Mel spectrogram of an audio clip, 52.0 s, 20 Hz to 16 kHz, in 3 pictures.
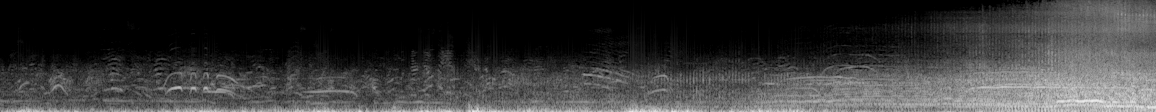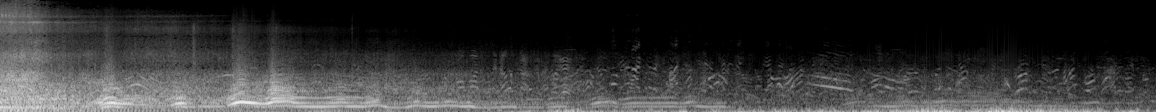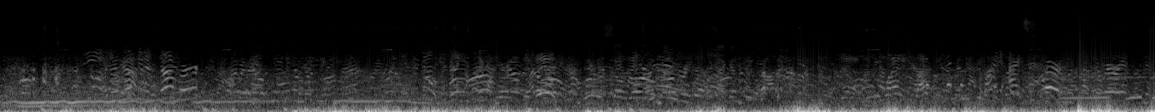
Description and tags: Trophy Truck and Helicopter at Baja 250
Recorded this a few years back with my tascam. The trophy truck came less than 20 feet from the recorder while a helicopter flew 40 - 50 feet above our head. Dust was everywhere and engines were roaring.
1000, 250, baja, by, desert, engine, fly, helicopter, horse, horsepower, offroad, power, racing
